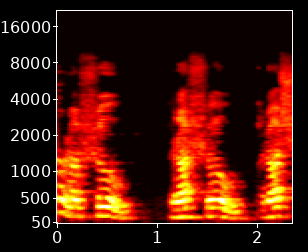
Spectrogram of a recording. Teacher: এজন্য এটা অর্ধ সংবৃত আর যখন বলব রস রস রস মানে মুখটা একদম ছোট এজন্য এটা সংবৃত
